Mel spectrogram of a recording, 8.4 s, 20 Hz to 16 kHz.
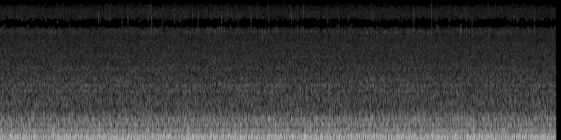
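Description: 1969 Chevrolet Camaro's 396 V8 idling steadily, heard from behind the car at its exhaust tips.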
